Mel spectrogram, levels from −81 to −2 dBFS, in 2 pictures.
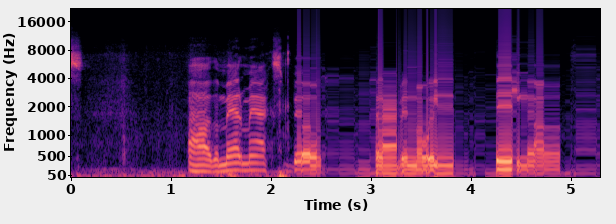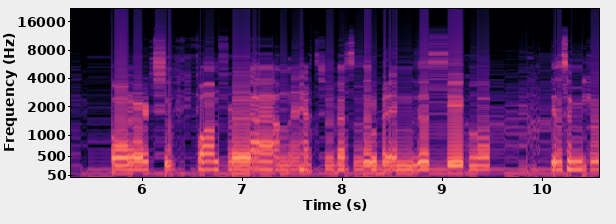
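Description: From 2.26 s to the end, the audio turns into robotic sound from repeated short buffers: a rigid, metallic buzz at 93.8 Hz, likely from a roughly 10.7 ms segment being looped while most of the real audio is skipped. Unlike codec warble, the buzz stays locked and fixed.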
